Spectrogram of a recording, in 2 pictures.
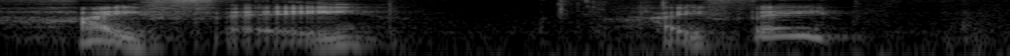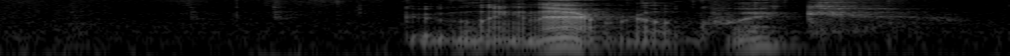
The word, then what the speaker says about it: hypha: into the heavens it's hyphae hyphae googling that real quick all right google h y p h a e hyphae hypha it's apparently pronounced haifa plural hyphae each of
